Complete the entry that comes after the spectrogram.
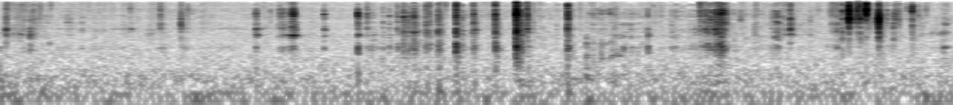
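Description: A utility knife blade scrapes thin shavings off a hand-sized solid lilac soap bar held in the palm. Quiet, bright, crisp scraping and crinkly shaving sounds come in a quick, irregular series of short bursts, with almost no low end and no ring after each stroke.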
